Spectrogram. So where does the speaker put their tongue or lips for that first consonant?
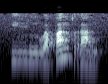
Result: palate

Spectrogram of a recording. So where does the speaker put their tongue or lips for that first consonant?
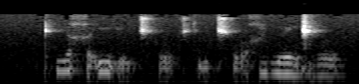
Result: retroflex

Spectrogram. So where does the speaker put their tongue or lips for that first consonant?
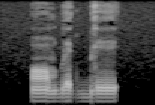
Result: lips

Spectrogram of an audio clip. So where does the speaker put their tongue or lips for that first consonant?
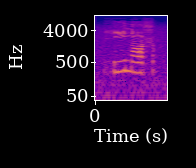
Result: throat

